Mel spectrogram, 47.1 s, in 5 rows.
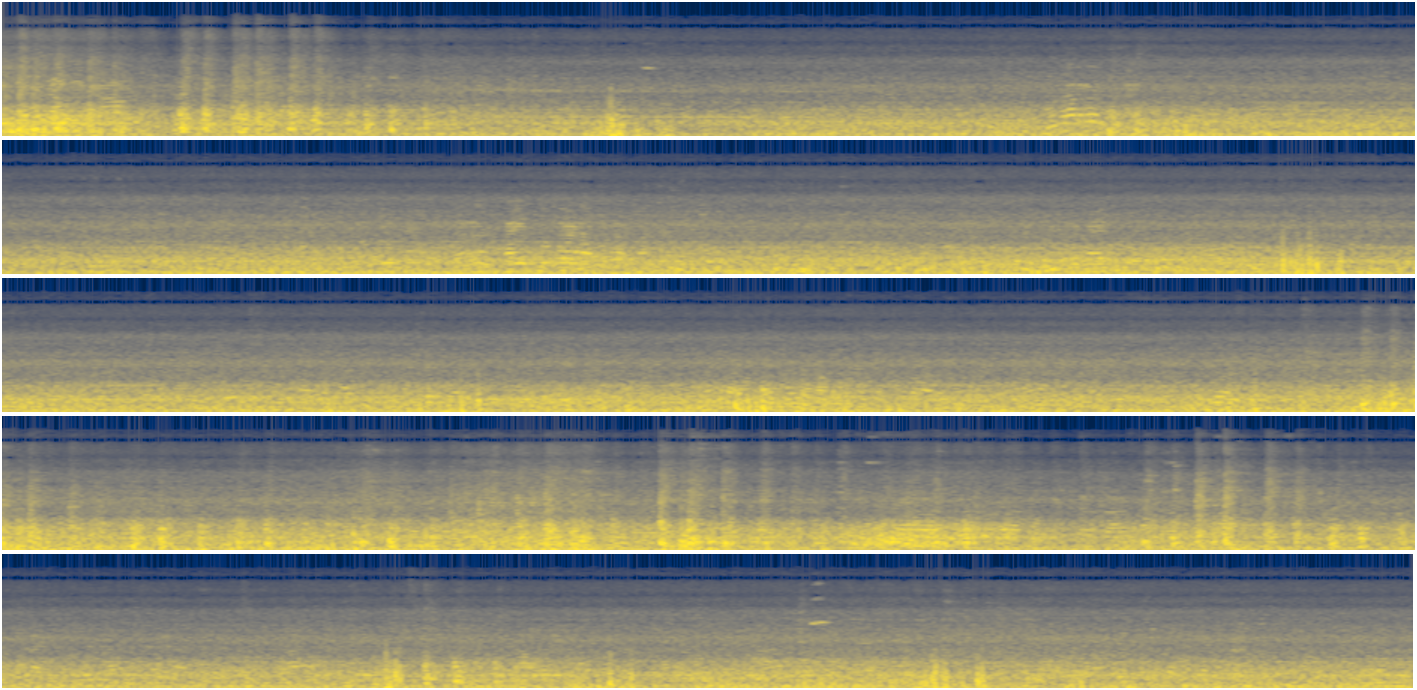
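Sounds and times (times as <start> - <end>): clickety-clack track clatter: 0.0 - 3.2, 7.0 - 7.9, 23.0 - 25.0, 26.9 - 39.0, 39.6 - 41.9
train wheels rumbling on rails: 0.0 - 47.0.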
